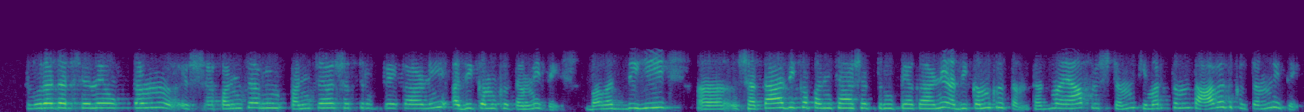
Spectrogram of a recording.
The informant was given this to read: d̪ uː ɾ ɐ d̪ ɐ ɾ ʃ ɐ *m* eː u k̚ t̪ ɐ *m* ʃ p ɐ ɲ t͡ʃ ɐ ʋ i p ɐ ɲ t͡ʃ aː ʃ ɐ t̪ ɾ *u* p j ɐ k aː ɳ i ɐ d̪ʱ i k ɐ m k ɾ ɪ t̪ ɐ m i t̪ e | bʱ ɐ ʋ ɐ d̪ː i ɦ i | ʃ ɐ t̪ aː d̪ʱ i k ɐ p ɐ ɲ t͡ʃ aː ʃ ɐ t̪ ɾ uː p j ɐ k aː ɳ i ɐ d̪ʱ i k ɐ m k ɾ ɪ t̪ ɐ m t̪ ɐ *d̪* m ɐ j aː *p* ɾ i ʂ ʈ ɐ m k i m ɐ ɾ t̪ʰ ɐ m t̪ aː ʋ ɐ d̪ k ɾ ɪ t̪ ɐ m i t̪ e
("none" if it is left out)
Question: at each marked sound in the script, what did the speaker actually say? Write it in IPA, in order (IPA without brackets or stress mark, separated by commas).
n, m, uː, d̪, p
